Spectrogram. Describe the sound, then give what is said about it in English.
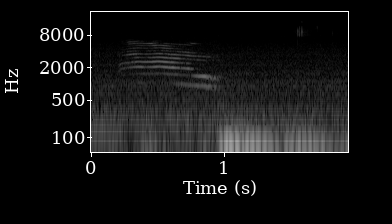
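A cat named Junior gives a single drawn-out meow that falls slightly in pitch, clear, followed by low rumbling background noise with no one speaking. “See? Cats and people can live in harmony.”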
